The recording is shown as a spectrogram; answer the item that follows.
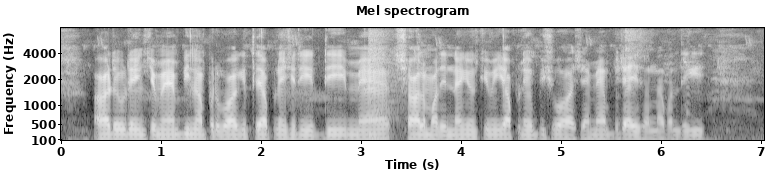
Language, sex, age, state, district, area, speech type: Dogri, male, 18-30, Jammu and Kashmir, Kathua, rural, spontaneous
